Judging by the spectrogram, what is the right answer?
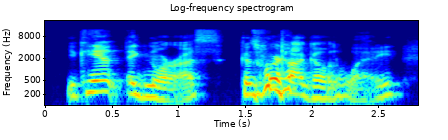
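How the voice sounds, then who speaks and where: An ordinary speaking voice belongs to a woman at medium pitch. She talks at a moderate pace against a quiet background. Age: 60s. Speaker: podcast host. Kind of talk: interview podcast.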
